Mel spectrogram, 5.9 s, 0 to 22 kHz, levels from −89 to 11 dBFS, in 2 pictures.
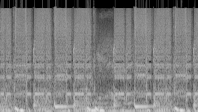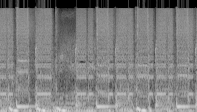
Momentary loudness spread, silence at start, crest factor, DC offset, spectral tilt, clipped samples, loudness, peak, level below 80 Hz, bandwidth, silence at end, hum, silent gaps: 3 LU; 0 s; 10 dB; under 0.1%; -3.5 dB/octave; 0.2%; -10 LUFS; 0 dBFS; -16 dBFS; 17.5 kHz; 0 s; none; none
